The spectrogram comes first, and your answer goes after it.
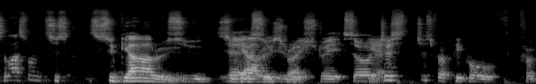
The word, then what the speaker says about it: Tsugaru: So we've still got the Catalina Channel and the, how do you pronounce the last one? Just Tsugaru Strait.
